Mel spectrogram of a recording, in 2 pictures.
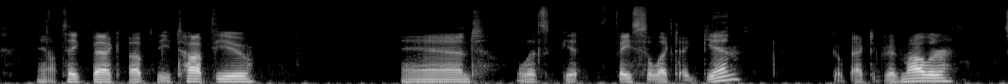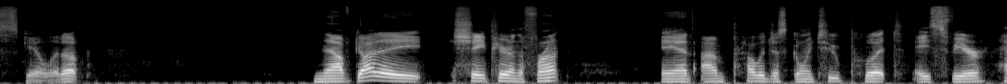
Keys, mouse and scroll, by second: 0.4 KP_3, 1.1-2.9 right drag, 2.9 Tab, 3.7 right click, 4.3 right click, 4.5 Tab, 5.3 Tab, 6.0 right click, 6.8 shift+middle click, 7.9 q.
